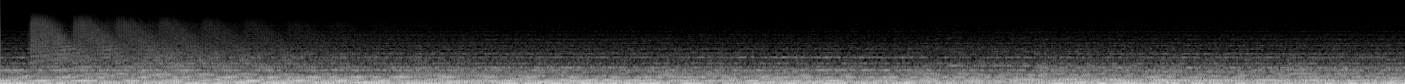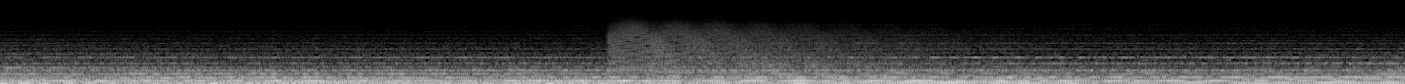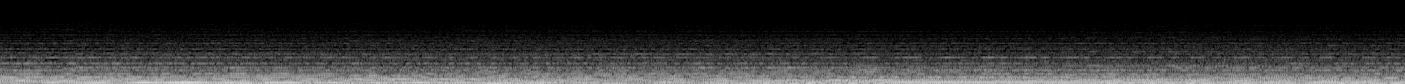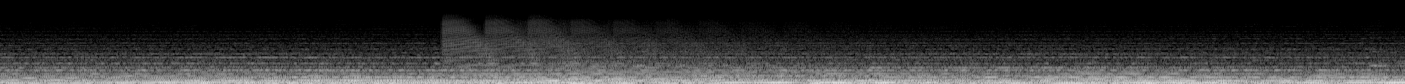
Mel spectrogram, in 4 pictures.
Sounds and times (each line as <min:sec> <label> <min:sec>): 0:00.0 synth 0:05.7
0:19.6 synth 0:25.8
0:44.9 synth 0:56.2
